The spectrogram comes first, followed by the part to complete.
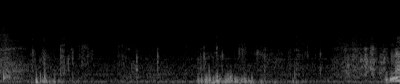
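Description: Tarot deck being taken out of its glitter-covered cardboard box by hand: scattered light taps and rustles, with a longer scrape of cards sliding about two seconds in.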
